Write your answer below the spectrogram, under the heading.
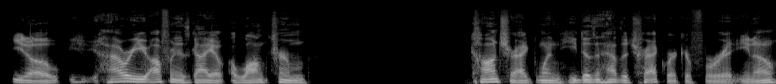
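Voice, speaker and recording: A man's very deep, low voice at a moderate pace, in a very clean recording with a silent background. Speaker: football podcast co-host. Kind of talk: casual chat. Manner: halting, self-interrupting.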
